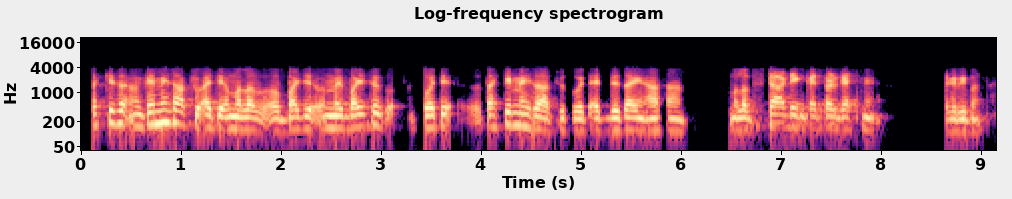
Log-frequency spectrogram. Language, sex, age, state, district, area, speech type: Kashmiri, male, 30-45, Jammu and Kashmir, Ganderbal, rural, conversation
